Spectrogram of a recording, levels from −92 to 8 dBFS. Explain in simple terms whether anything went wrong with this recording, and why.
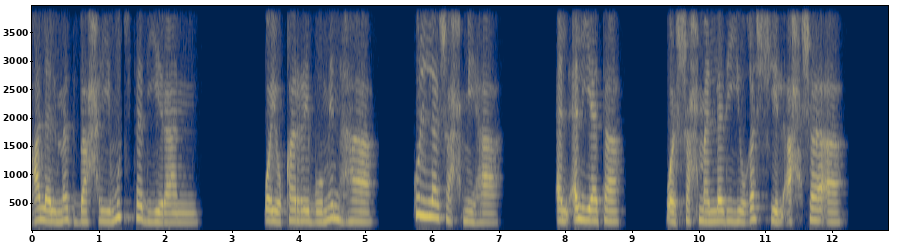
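Several things went wrong, all from audio packets arriving off schedule in a call.

At about 1.34 s there is a short stall from a late packet. One piece of audio hadn't arrived on time, so the receiver held the last sound for about 38 ms until it came, then carried on from the same spot. Nothing is lost; the sound just hangs for a split second. It is a single hold, which is what separates it from the stutter that follows.

From 1.88 to 2.80 s come repeated stalls, a stutter. The audio freezes and restarts five times, adding about 127 ms in total. The longest freeze is 85 ms, long enough that the held sound fades rather than simply stretching. Again nothing goes missing, but the sound drags and catches. The freezes are separate and uneven, unlike the smooth change in pace described next.

From 3.80 to 4.79 s there is a jitter buffer slow-down. 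The receiver was running short of stored audio, so it quietly repeated tiny slices of sound to build up a reserve. The audio plays at about 94% speed, adding roughly 64 ms, but the pitch stays the same. It sounds drawn out rather than stuck, with no distinct freezes.

From 6.76 to 8.65 s there is a jitter buffer speed-up, the opposite correction. Too much audio had piled up, so the receiver trimmed out small slices, about a tenth of a second in all. The sound runs at about 106% speed, slightly hurried, with the pitch unchanged. It differs from the slow-down only in direction: faster instead of slower.

Throughout, the call connection cuts off everything above 4 kHz, which fits a standard telephone-grade codec.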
